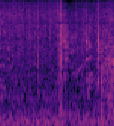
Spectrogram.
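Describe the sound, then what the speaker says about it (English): Broccoli and mushrooms sizzle in a wok while being stir-fried for fried rice, a soft continuous hiss with faint scraping stirs, quiet and close. "I'm now ready to cook the broccoli and mushroom."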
